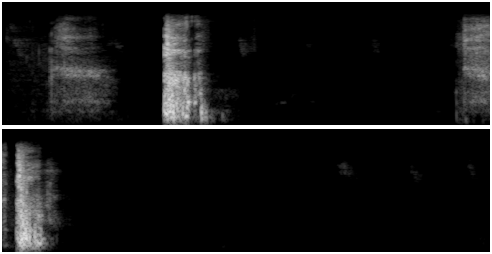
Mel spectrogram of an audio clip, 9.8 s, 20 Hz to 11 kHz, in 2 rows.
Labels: {"expert_labels": [{"quality": "good", "cough_type": "dry", "dyspnea": false, "wheezing": false, "stridor": false, "choking": false, "congestion": false, "nothing": true, "diagnosis": "upper respiratory tract infection", "severity": "mild"}], "age": 28, "gender": "male", "respiratory_condition": false, "fever_muscle_pain": false, "status": "COVID-19"}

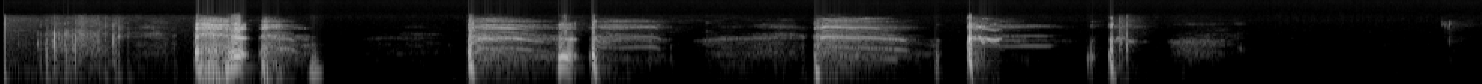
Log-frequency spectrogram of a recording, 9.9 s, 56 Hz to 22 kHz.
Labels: {"expert_labels": [{"quality": "ok", "cough_type": "dry", "dyspnea": false, "wheezing": true, "stridor": false, "choking": false, "congestion": false, "nothing": false, "diagnosis": "obstructive lung disease", "severity": "mild"}], "age": 27, "gender": "female", "respiratory_condition": false, "fever_muscle_pain": false, "status": "symptomatic"}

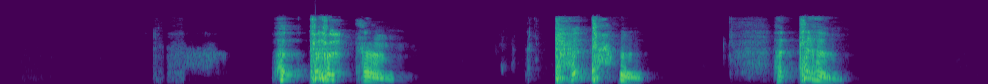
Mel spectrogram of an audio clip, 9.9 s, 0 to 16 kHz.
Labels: {"expert_labels": [{"quality": "good", "cough_type": "dry", "dyspnea": false, "wheezing": false, "stridor": false, "choking": false, "congestion": true, "nothing": false, "diagnosis": "upper respiratory tract infection", "severity": "mild"}], "age": 55, "gender": "male", "respiratory_condition": true, "fever_muscle_pain": false, "status": "symptomatic"}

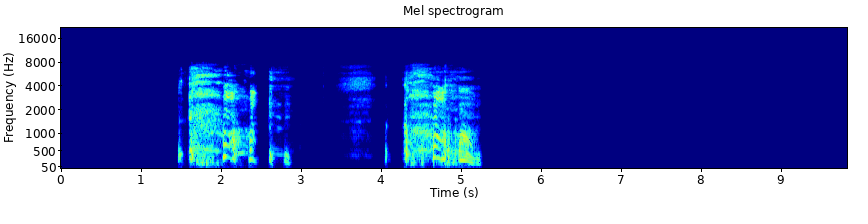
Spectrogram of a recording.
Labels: {"expert_labels": [{"quality": "good", "cough_type": "dry", "dyspnea": false, "wheezing": false, "stridor": false, "choking": false, "congestion": false, "nothing": true, "diagnosis": "lower respiratory tract infection", "severity": "severe"}], "age": 47, "gender": "male", "respiratory_condition": false, "fever_muscle_pain": false, "status": "healthy"}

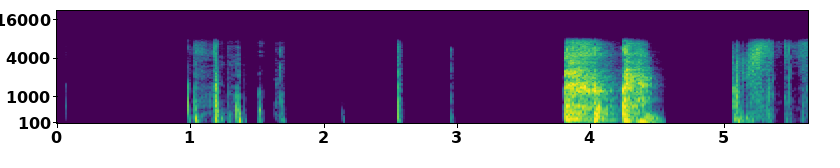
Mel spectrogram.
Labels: {"expert_labels": [{"quality": "ok", "cough_type": "unknown", "dyspnea": false, "wheezing": false, "stridor": false, "choking": false, "congestion": false, "nothing": true, "diagnosis": "healthy cough", "severity": "pseudocough/healthy cough"}]}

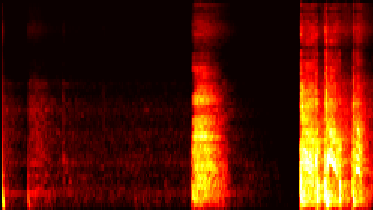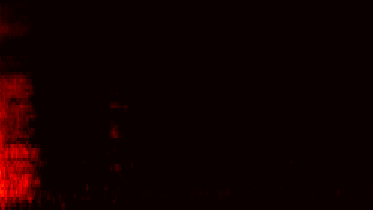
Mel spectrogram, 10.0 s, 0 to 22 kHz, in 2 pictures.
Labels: {"expert_labels": [{"quality": "poor", "cough_type": "dry", "dyspnea": false, "wheezing": false, "stridor": false, "choking": false, "congestion": false, "nothing": true, "diagnosis": "COVID-19", "severity": "mild"}, {"quality": "ok", "cough_type": "dry", "dyspnea": false, "wheezing": false, "stridor": false, "choking": false, "congestion": false, "nothing": true, "diagnosis": "COVID-19", "severity": "mild"}, {"quality": "good", "cough_type": "wet", "dyspnea": false, "wheezing": false, "stridor": false, "choking": false, "congestion": false, "nothing": true, "diagnosis": "upper respiratory tract infection", "severity": "mild"}, {"quality": "ok", "cough_type": "dry", "dyspnea": false, "wheezing": false, "stridor": false, "choking": false, "congestion": false, "nothing": true, "diagnosis": "upper respiratory tract infection", "severity": "mild"}], "age": 26, "gender": "male", "respiratory_condition": true, "fever_muscle_pain": true, "status": "symptomatic"}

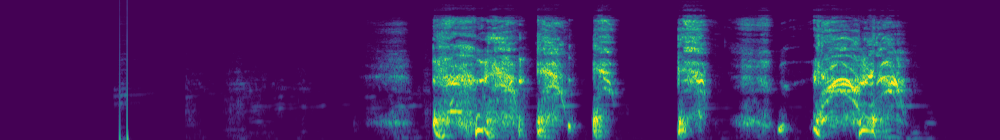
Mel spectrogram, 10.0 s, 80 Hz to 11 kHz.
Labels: {"expert_labels": [{"quality": "good", "cough_type": "dry", "dyspnea": false, "wheezing": false, "stridor": false, "choking": false, "congestion": false, "nothing": true, "diagnosis": "COVID-19", "severity": "mild"}], "gender": "male", "respiratory_condition": true, "fever_muscle_pain": true, "status": "COVID-19"}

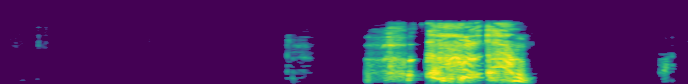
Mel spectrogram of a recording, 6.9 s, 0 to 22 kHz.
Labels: {"expert_labels": [{"quality": "ok", "cough_type": "unknown", "dyspnea": false, "wheezing": false, "stridor": false, "choking": false, "congestion": false, "nothing": true, "diagnosis": "upper respiratory tract infection", "severity": "mild"}], "age": 42, "gender": "male", "respiratory_condition": false, "fever_muscle_pain": false, "status": "healthy"}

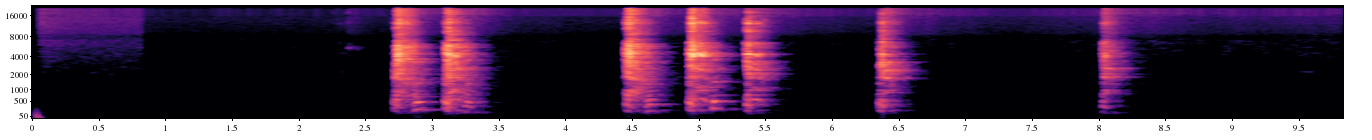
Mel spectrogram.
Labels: {"expert_labels": [{"quality": "ok", "cough_type": "dry", "dyspnea": false, "wheezing": false, "stridor": false, "choking": false, "congestion": false, "nothing": true, "diagnosis": "lower respiratory tract infection", "severity": "mild"}], "age": 38, "gender": "male", "respiratory_condition": false, "fever_muscle_pain": false, "status": "healthy"}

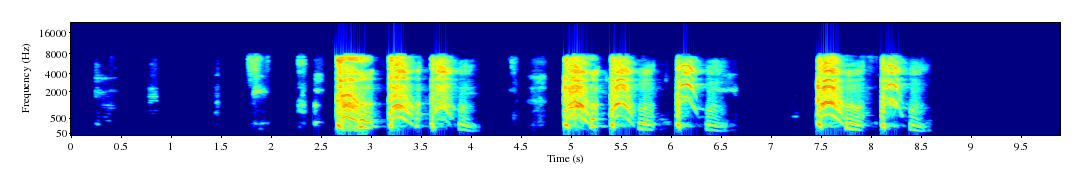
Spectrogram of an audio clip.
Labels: {"expert_labels": [{"quality": "ok", "cough_type": "dry", "dyspnea": false, "wheezing": false, "stridor": false, "choking": false, "congestion": false, "nothing": true, "diagnosis": "COVID-19", "severity": "mild"}, {"quality": "ok", "cough_type": "dry", "dyspnea": false, "wheezing": false, "stridor": false, "choking": false, "congestion": false, "nothing": true, "diagnosis": "COVID-19", "severity": "mild"}, {"quality": "good", "cough_type": "dry", "dyspnea": false, "wheezing": false, "stridor": false, "choking": false, "congestion": false, "nothing": true, "diagnosis": "upper respiratory tract infection", "severity": "severe"}, {"quality": "good", "cough_type": "dry", "dyspnea": false, "wheezing": false, "stridor": false, "choking": false, "congestion": false, "nothing": true, "diagnosis": "upper respiratory tract infection", "severity": "mild"}]}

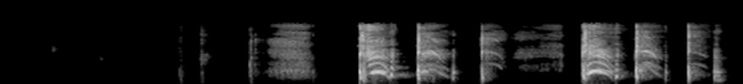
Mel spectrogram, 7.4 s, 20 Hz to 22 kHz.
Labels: {"expert_labels": [{"quality": "good", "cough_type": "dry", "dyspnea": false, "wheezing": true, "stridor": false, "choking": false, "congestion": false, "nothing": false, "diagnosis": "obstructive lung disease", "severity": "mild"}], "age": 43, "gender": "female", "respiratory_condition": false, "fever_muscle_pain": false, "status": "symptomatic"}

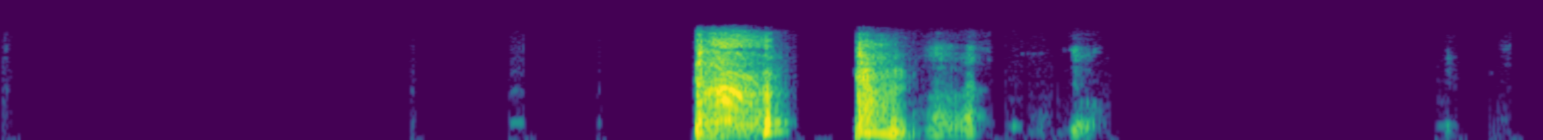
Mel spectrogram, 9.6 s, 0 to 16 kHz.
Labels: {"expert_labels": [{"quality": "good", "cough_type": "unknown", "dyspnea": false, "wheezing": false, "stridor": false, "choking": false, "congestion": false, "nothing": true, "diagnosis": "healthy cough", "severity": "pseudocough/healthy cough"}], "age": 24, "gender": "female", "respiratory_condition": false, "fever_muscle_pain": false, "status": "COVID-19"}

